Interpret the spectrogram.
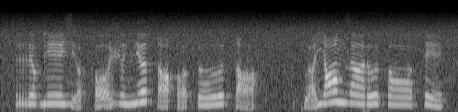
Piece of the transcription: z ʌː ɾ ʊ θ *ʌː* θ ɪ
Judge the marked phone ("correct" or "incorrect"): incorrect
